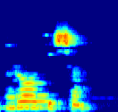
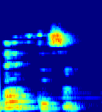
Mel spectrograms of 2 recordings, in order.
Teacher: the accent in the past moves one syllable to the left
